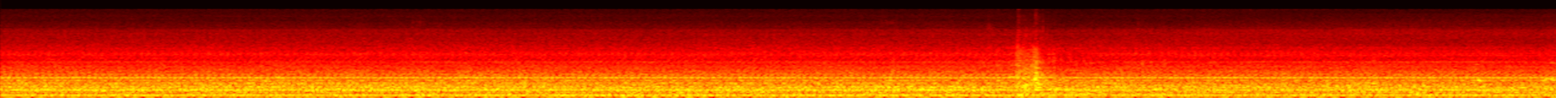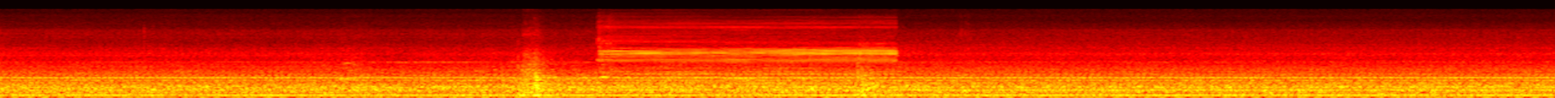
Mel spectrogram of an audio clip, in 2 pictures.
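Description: Steady machine hum from the C-RAM gun mount, not firing, with several fixed tones in it. Two short clicks come about ten and twenty-one seconds in, and a brief hiss lasting about three seconds follows the second.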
